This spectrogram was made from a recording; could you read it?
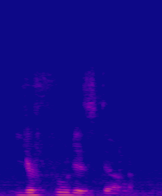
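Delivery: mock quiet, severe, very stern hushed tone. Retelling a story, quoting the manager's line: very stern voice. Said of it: "in a very stern voice".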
